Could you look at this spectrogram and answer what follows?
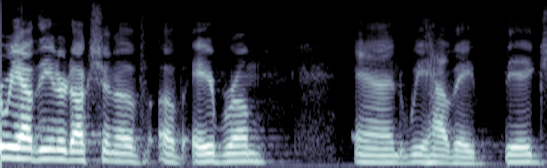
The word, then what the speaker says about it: Abram: Now Terah lived 70 years and begot Abram, Noah, and Haran. Okay, so Abram, we're going to pause there because he's the important guy. And again, there's no dot in there, so you might pronounce it Avram.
